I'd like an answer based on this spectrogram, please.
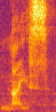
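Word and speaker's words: gneiss: It's pronounced nice. The G is silent, so it's pronounced as you would say, he's a nice person, N-I-C-E.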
